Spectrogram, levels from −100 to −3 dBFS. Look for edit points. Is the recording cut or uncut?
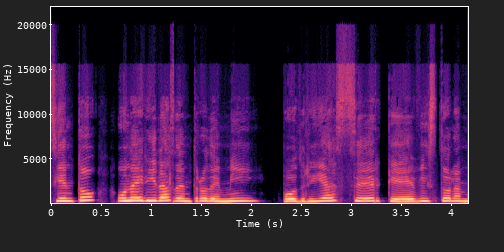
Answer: cut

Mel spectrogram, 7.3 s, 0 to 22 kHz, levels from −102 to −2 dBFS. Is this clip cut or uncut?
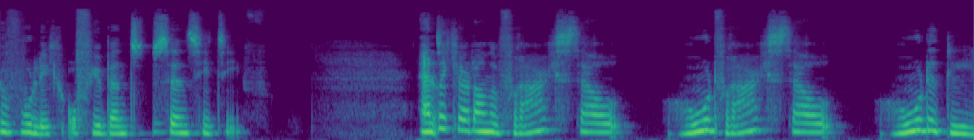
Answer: cut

